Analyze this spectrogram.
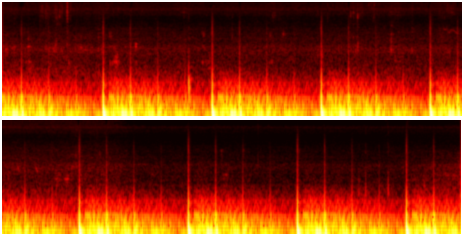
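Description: Regular heavy footfalls, a knock about once a second over a low rumble, jolting a body-worn microphone while walking.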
